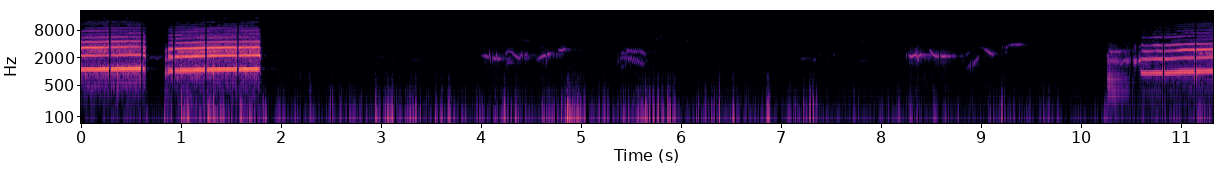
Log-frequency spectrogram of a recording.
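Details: Peregrine falcons at a nest with four eggs in Dolina Baryczy, Poland, on 20 March 2022. Two loud, harsh wailing bursts open the recording and one returns at the end. Faint high chirps from small birds fill the quiet middle.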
